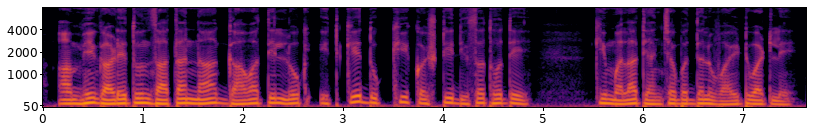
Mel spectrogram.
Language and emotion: Marathi, sad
